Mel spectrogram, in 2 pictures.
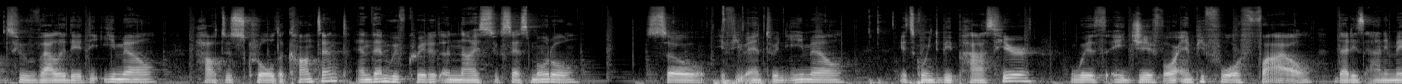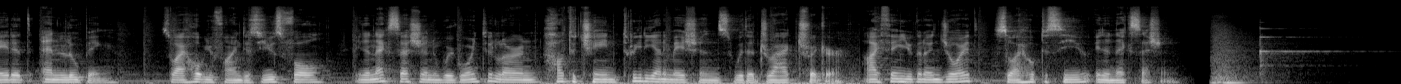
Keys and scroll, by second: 6.9-7.9 typing.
